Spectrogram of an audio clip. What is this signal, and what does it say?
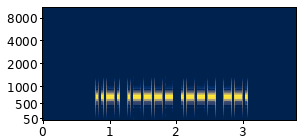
Morse code, heard as a keyed tone, about 30 wpm, 700 Hz. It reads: F1JG
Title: DXCC-100 Call Signs - 4 Characters - 30wpm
